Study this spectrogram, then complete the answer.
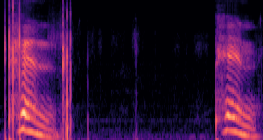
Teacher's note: you will feel the air but no vibration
